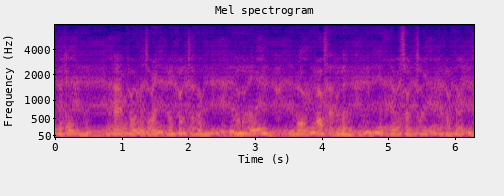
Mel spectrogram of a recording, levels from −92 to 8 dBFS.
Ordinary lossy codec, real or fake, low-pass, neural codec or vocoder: none; fake; none; codec, 16 kHz, 0.5 kbps, FreqCodec, larger model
